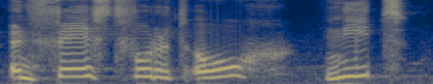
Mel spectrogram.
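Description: A vain little salamander sniffs and shows off in a thin, high voice, as a Flemish man puts him on. He sounds proud and disdainful, a small storybook creature. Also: wildly swooping pitch, very slow, exaggerated voice.

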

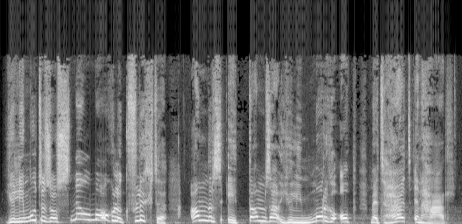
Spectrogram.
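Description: A woman's voice: extremely high pitch, big pitch swings, moderate pace, voice pushed up. A woman voicing a helpful talking donkey who urges the children to run. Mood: urgent.

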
